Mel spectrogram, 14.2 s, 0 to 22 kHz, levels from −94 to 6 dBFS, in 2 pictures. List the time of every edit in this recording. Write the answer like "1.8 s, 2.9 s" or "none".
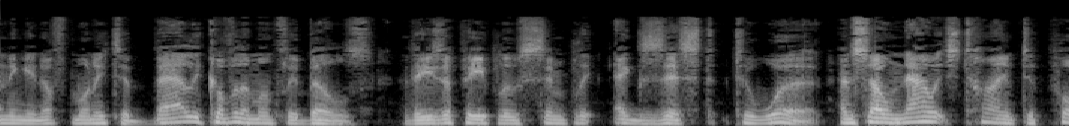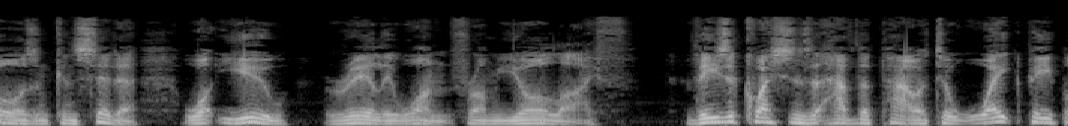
5.5 s, 11.6 s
